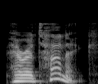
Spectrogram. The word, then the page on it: paratonic: British English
